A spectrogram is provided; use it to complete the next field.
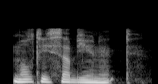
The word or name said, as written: multisubunit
